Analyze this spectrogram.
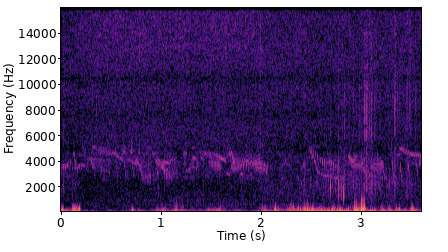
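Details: Eurasian skylark singing in June 2018: a continuous high, rapid warbling stream of twittering trills, partly masked by loud low rumbling wind and handling noise.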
